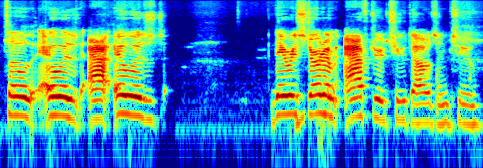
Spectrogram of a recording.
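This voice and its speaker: Woman hosting a live morning stream, mid pitch, playful, always has a quick comeback. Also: rough recording. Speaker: host.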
